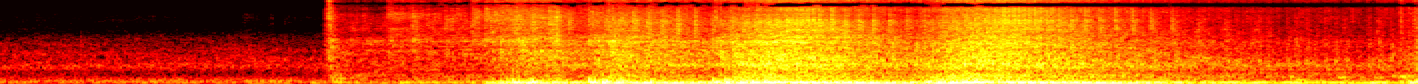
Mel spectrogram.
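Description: Air-cooled flat-four engine of a Volkswagen bay-window bus, fitted with twin carburettors, running steadily at idle. It is faint at first and gets much louder about two seconds in.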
